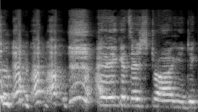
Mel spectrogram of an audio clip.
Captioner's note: laughing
